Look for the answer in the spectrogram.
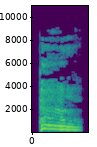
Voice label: Old man Warn; bobtherobber2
